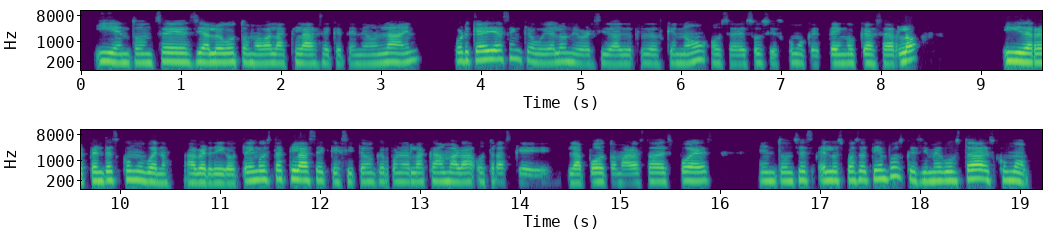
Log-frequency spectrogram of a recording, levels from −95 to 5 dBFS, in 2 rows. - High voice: Yes, high, 195 Hz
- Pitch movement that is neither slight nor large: No, narrow, 2.3 semitones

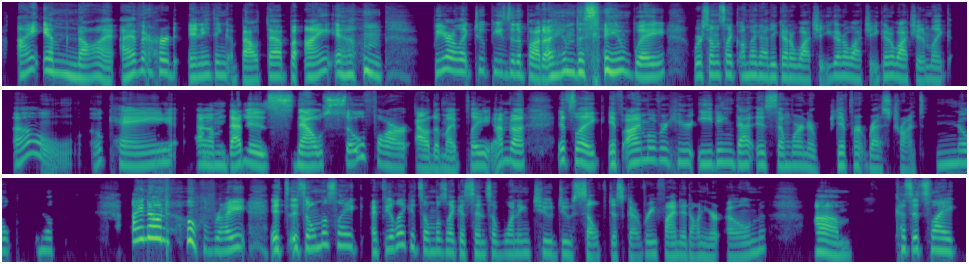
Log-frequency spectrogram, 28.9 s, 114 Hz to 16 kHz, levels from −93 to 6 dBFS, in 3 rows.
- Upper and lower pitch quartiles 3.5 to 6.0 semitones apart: Yes, average, 4.0 semitones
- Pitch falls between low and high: No, high, 215 Hz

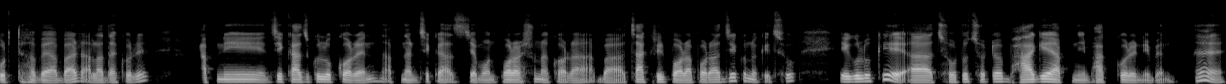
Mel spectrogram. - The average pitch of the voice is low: Yes, low, 110 Hz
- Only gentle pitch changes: No, average, 3.1 semitones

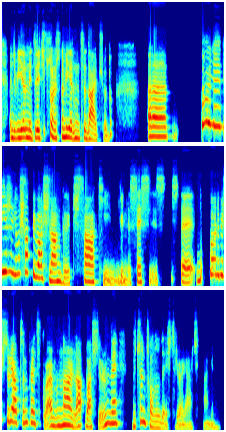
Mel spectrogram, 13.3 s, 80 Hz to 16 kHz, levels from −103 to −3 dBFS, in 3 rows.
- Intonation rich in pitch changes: Yes, wide, 6.9 semitones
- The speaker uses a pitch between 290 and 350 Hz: No, high, 230 Hz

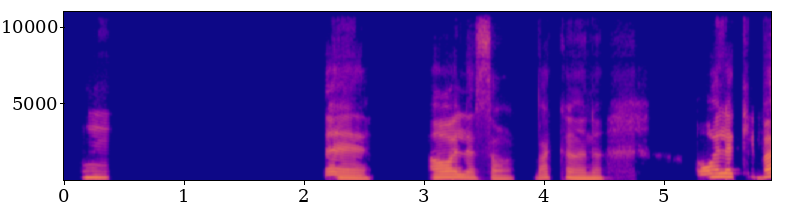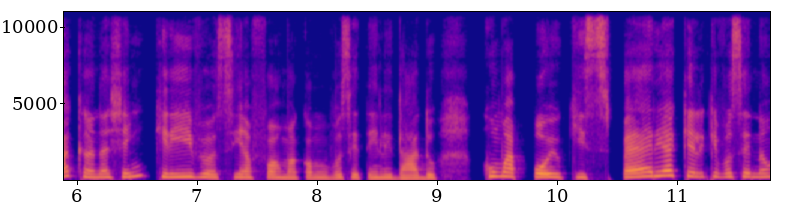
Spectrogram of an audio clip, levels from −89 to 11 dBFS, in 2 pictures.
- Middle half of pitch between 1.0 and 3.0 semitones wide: No, average, 4.1 semitones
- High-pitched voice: Yes, high, 210 Hz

